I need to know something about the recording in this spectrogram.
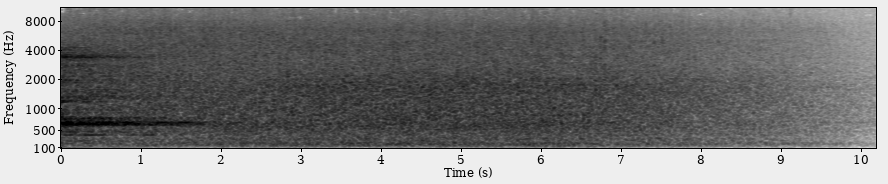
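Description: An even hiss that slowly fades out to complete silence about nine seconds in, with the last notes of the preceding music ringing away in the first couple of seconds.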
